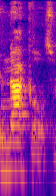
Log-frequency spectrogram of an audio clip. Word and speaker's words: knuckles: Those are knuckles right there. Those things. Those are your knuckles. It's a silent K. We don't produce the K there.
